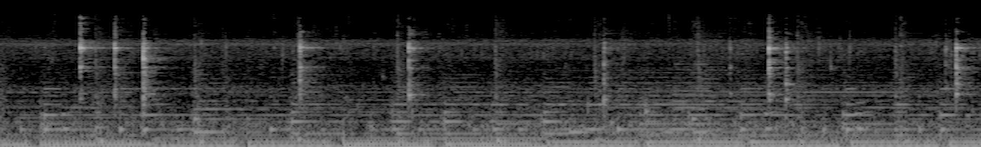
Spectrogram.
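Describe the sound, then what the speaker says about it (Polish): Sorrel soup with tempered sour cream being stirred in a pot, a spoon clinking steadily against the sides with a few sharp metallic taps over a low simmering background. "Mieszam."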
